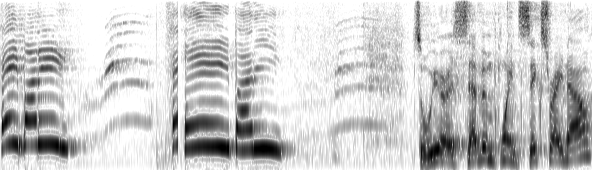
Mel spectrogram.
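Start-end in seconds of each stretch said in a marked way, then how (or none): 0.0-2.9 very high, slow pet-talk voice. Greeting the cat after saying cats ignore deep voices, high-pitched voice for the cat. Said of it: "the cat doesn't respond to this voice".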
